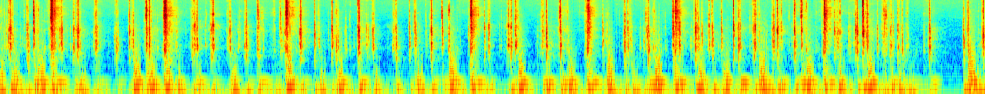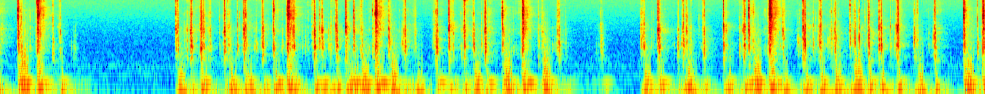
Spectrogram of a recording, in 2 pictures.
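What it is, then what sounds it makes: Plastic computer keyboard. Fingertips with short nails type steadily on a full-size pink plastic keyboard with a hollow body and round white typewriter-style plastic keycaps. The result is a rapid, dense stream of deep, hollow clacks and thunks, heavy in the low end, with brief pauses near the middle and again toward the end.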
